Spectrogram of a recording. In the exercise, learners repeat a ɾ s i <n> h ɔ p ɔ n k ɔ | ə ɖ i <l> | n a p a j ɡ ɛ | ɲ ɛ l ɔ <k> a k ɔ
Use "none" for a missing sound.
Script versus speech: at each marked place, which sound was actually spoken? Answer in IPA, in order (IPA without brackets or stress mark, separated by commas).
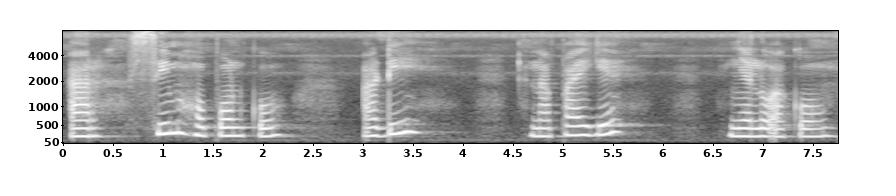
m, none, ʔ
